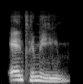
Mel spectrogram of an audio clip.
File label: "enthymeme", Indian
